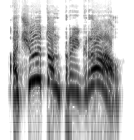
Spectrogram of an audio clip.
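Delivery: loud, outraged, indignant clamoring protest. Boys at a card game cry out together: indignant clamor. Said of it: "возмущенно загудели пацаны".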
